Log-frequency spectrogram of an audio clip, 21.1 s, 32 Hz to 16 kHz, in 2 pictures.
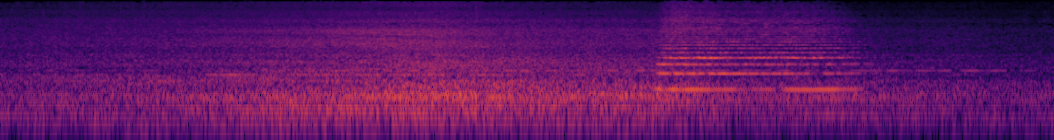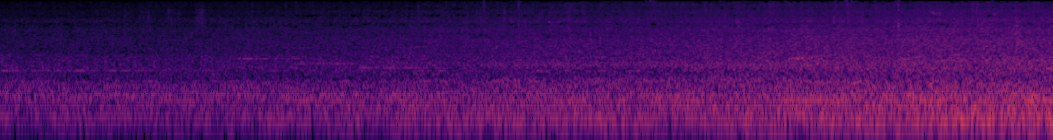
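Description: WAG9 electric locomotive hauling a goods train of covered wagons passes close by, growing louder as it approaches, with its horn sounding for about two seconds roughly seven seconds in. After that comes the steady rumble of the wagons rolling past.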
